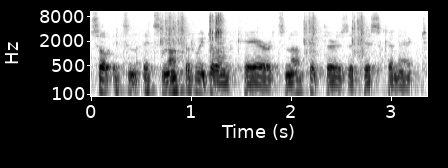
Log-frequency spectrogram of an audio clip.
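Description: Noticeable background noise sits under a man's speech. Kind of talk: interview answer. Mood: firm, defensive. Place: hall.

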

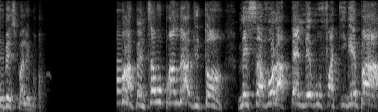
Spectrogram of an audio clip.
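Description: A man talks at a fairly slow pace. His speech has long, frequent pauses. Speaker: preacher. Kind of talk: sermon. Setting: online livestream from home. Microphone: webcam.

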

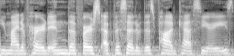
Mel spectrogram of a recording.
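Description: At a fairly quick pace, a woman with an American accent speaks in a monotone, flat way, her tone bright and sharp and her pitch fairly low. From Virginia, US. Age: 20s. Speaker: student podcast co-host. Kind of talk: educational podcast discussion.

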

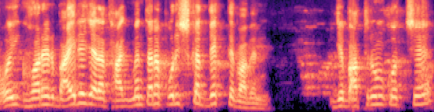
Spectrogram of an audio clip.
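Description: A man with a high-pitched, raised, projected voice speaks with ordinary pitch variation. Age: 50s. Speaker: cleric and political activist. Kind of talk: press interview. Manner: halting.

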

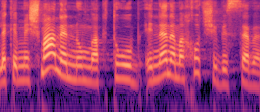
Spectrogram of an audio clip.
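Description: Here a woman talks with lively intonation and a fairly high pitch. Her pace is moderate, and the background is quiet. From Egypt. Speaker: Islamic preacher and TV host; Islamic preacher, TV host. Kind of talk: religious TV program with Quran commentary and call-ins. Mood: calm, reassuring. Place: studio.

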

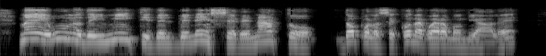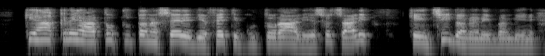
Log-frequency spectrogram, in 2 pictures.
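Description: This man's voice is high-pitched, with lively intonation at a moderate pace. The background stays quiet. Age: 70s. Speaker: retired school inspector and pedagogist; interviewee. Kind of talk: interview. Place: home room. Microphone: video call.

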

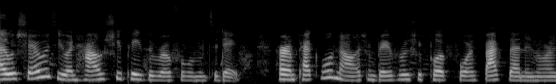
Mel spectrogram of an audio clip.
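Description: In dry sound with no echo, a woman talks at a very fast pace with ordinary pitch variation. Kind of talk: class presentation. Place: home room. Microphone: webcam.

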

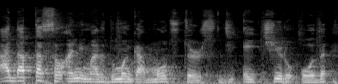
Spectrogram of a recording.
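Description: The talking proceeds at a moderate speed. In the background, music plays faintly. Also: man. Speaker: news presenter. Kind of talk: news commentary. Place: home room. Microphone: lapel.

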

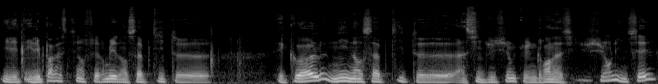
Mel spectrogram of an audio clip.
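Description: A man talks at a fairly quick pace with lively intonation. His tone is dark and mellow, and somewhat breathy. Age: 70s. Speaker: university academic. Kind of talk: interview testimony.

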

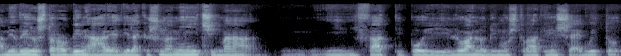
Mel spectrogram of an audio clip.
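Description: A man speaks in a fairly low, somewhat breathy voice. The background is quiet. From Parma, northern Italy; northern Italy. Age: 40s. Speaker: metal singer. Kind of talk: storytelling monologue. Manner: animated. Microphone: webcam.

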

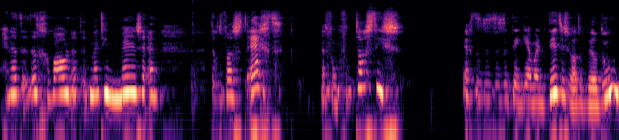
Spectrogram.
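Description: A woman speaks very slowly in a high voice, with lively intonation, big swings in loudness and long, frequent pauses. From Netherlands, Utrecht region; Netherlands. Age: 30s. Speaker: psychiatric nurse; interview guest. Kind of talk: interview. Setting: on a bench. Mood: reflective, warm. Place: office. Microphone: lapel.

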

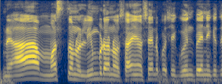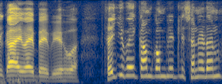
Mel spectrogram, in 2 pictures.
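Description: This man's voice sits high in pitch. It has a bright, sharp tone. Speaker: village vlogger and farmer. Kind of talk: casual vlog narration. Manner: animated.

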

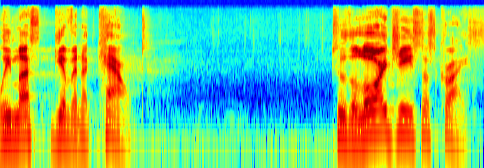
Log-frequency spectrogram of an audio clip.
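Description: Against a quiet background, a man talks at a very slow pace with a bright, sharp tone and lively intonation. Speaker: preacher. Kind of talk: expository sermon to a live audience. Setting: live audience in a gym. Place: church. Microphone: headset.

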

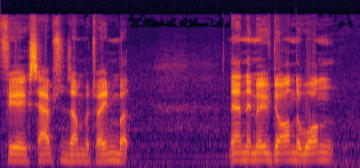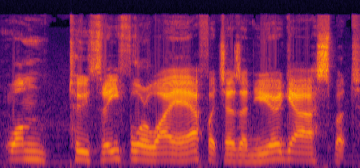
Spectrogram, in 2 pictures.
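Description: A man speaks with monotone, flat intonation at a very even loudness. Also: moderate pace. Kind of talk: interview answer. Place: farm machine. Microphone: phone near.

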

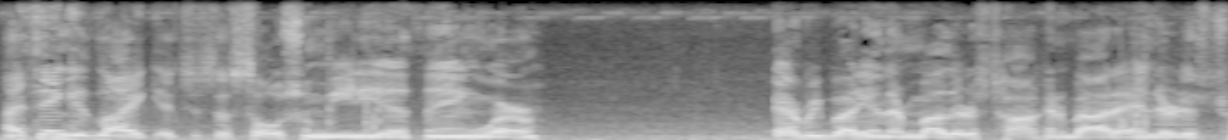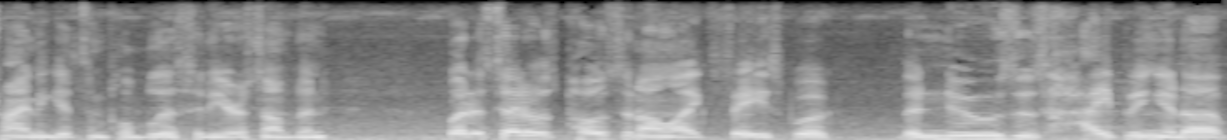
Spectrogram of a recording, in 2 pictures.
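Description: A man talks at a fairly quick pace with very even loudness and monotone, flat intonation over light background noise. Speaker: vlogger. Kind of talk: casual vlog chat. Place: street. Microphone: phone near.

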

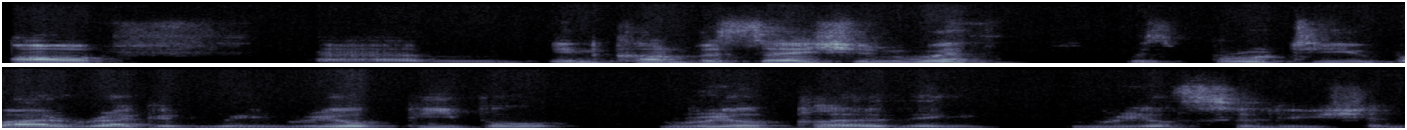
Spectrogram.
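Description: Somewhat breathy and dark, mellow in tone, a man talks at a fairly slow pace against a quiet background. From South Africa, Port Elizabeth; South Africa. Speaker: interviewer and radio host; interviewer, radio host. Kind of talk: casual interview chat. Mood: warm, jokey, anecdotal. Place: home room. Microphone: video call.

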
